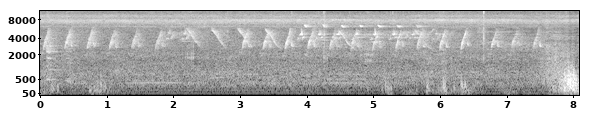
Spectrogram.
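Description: Small birds calling: a steady run of short, high notes that each drop in pitch, about three a second. A second, higher twittering call joins about halfway through, and a dull low thump comes near the end.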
